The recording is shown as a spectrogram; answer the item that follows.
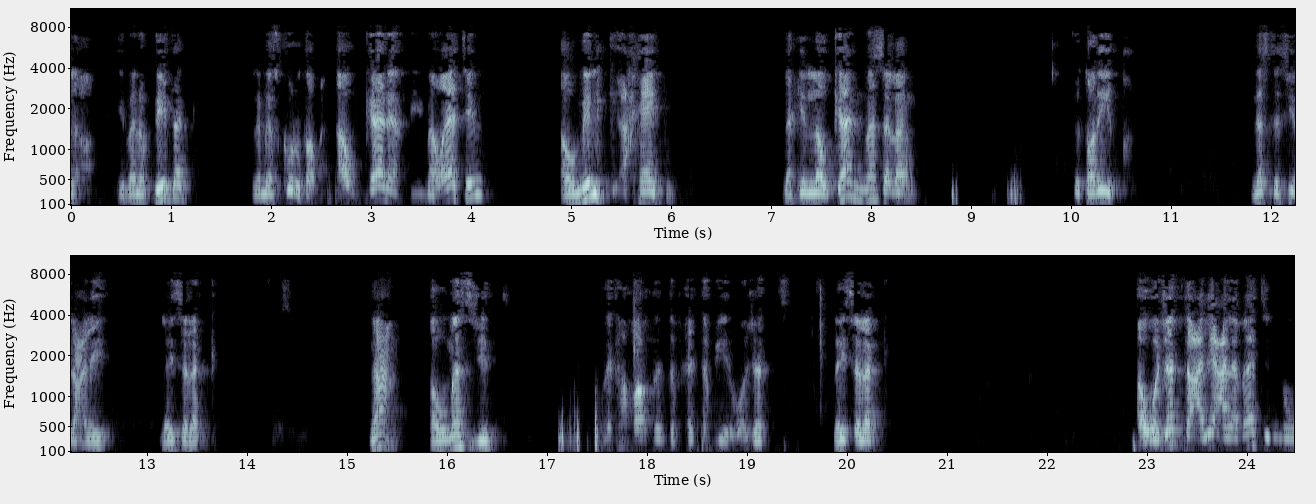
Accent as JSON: {"language": "Arabic", "country": "Egypt", "said": "كما عندنا في مصر مثلا من الفراعنه"}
